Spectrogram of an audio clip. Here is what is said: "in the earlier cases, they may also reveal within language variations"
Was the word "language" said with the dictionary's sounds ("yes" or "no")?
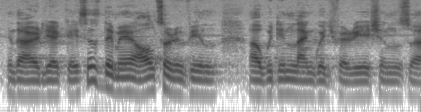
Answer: yes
